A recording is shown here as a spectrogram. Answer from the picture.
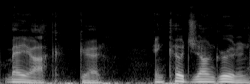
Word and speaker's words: Mayock: Mike Mayock. Mayock, good.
